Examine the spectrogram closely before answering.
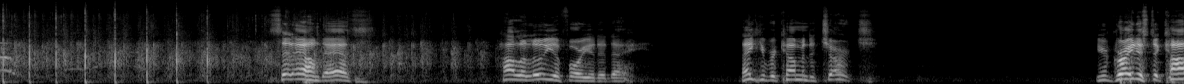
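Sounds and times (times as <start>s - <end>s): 
church audience applauding: 0.0s - 5.3s
speech: 2.8s - 3.8s, 5.0s - 6.4s, 7.4s - 8.8s, 11.0s - 11.8s.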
